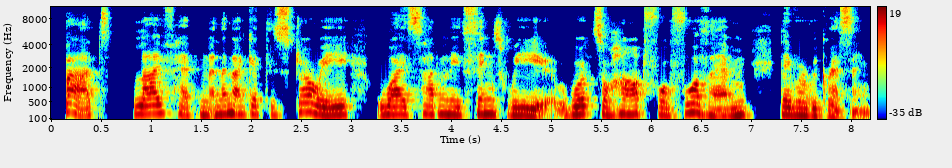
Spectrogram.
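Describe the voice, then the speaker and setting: A woman with a German accent speaks at a fairly slow pace, her pitch fairly low, with ordinary pitch variation. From Germany (Düsseldorf). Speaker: executive coach and artist. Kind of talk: podcast interview.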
